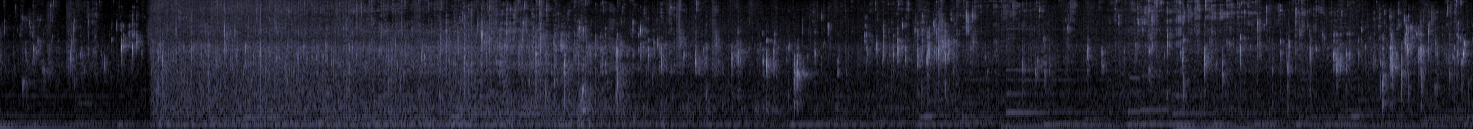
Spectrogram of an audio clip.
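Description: Spring rolls deep-frying in oil in a frying pan: a steady sizzle full of crackles that grows suddenly louder about a second in. They are in the last hot stage of frying, turning crisp just before being lifted out.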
